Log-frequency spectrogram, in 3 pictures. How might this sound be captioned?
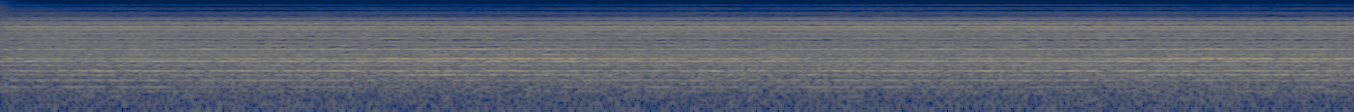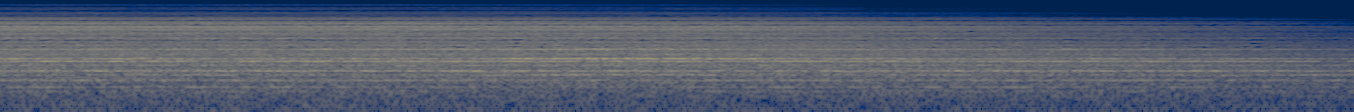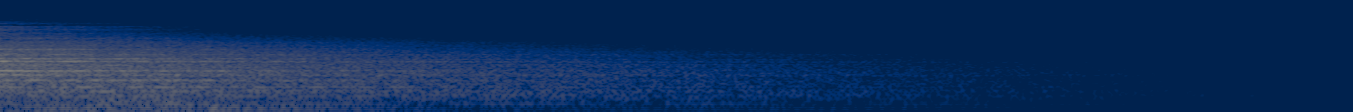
Space ambience: beach distortion, light-dark. Distortion, audio sfx, dark noise. Recorded and mastered through audio software, no factory samples. Made as an experiment into sound design. Recorded in Ireland.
